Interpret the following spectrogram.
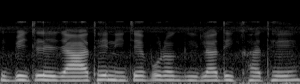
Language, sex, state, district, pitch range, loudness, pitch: Chhattisgarhi, female, Chhattisgarh, Raigarh, 190-200 Hz, -25 LUFS, 195 Hz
